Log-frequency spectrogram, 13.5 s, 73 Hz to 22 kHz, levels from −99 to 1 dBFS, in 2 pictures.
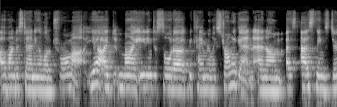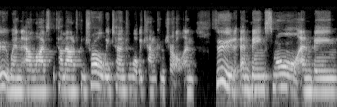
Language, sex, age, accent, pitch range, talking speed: English, female, 20-39, Australian, 180-205 Hz, 180 wpm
